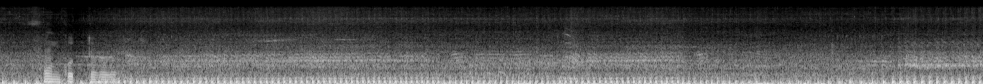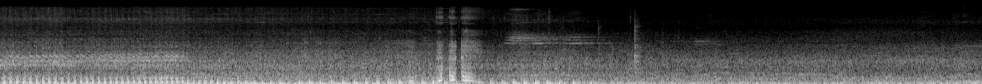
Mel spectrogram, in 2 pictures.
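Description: Wind buffets past the rider.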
